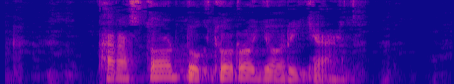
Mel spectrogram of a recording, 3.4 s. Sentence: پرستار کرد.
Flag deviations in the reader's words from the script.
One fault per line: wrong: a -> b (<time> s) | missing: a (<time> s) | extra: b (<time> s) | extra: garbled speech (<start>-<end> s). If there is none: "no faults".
extra: دکتر را یاری (1.4 s)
